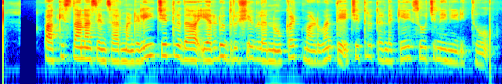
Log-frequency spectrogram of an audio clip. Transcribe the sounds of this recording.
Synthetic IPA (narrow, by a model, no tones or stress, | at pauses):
paːkist̪aːnɐsensaːɾmɐɳɖɐɭit͡ʃit̪ɾɐd̪ɐʔɛɾɐɽud̪ɾuʂjɐɡɐɭɐnːukɐʈmaːɽuʋɐnt̪e̞t͡ʃit̪ɾɐt̪ɐɳɖɐkːe̞suːt͡ʃɐne̞niːɽit̪ːu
